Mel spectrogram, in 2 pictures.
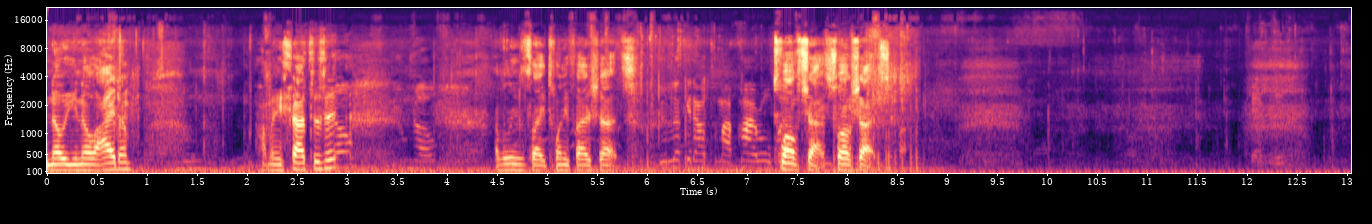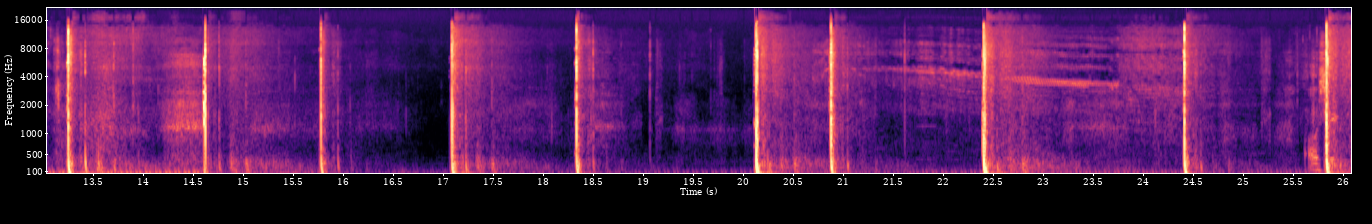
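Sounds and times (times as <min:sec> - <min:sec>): firework cake bangs: 0:13.2 - 0:16.1, 0:17.1 - 0:18.8, 0:20.1 - 0:24.9, 0:25.8 - 0:26.0.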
